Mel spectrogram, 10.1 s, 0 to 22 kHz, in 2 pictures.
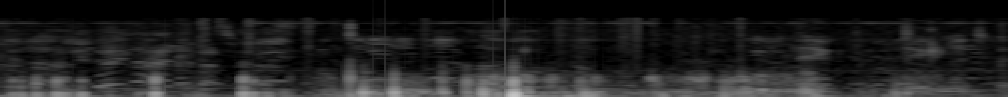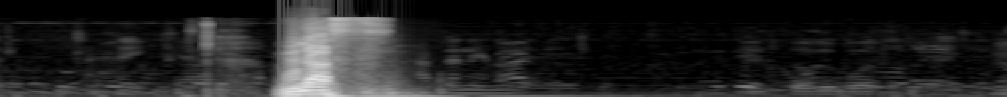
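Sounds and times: faint knocks and taps: 0:00.0 - 0:04.2.

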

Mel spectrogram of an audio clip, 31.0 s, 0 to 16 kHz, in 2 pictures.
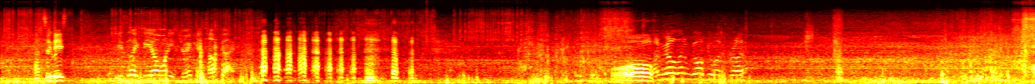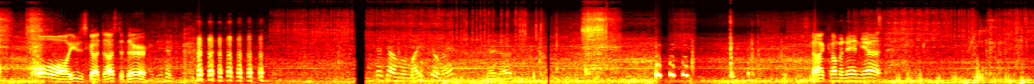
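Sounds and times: boat motor running: 0:00.0 - 0:31.0
wind noise on microphone: 0:02.4 - 0:04.1, 0:06.1 - 0:11.1, 0:28.5 - 0:31.0
people laughing: 0:03.8 - 0:06.3, 0:18.3 - 0:19.6.

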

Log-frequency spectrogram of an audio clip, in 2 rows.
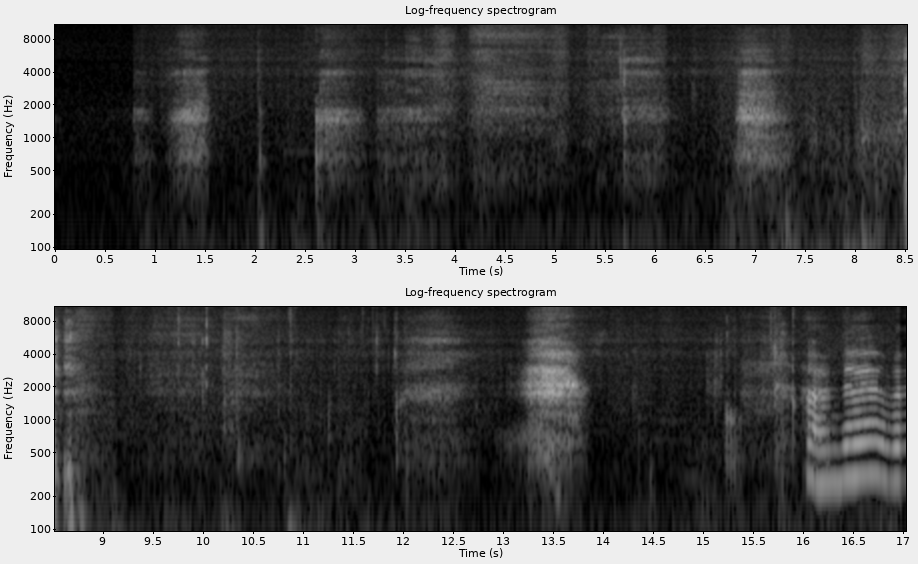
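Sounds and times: person breathing and sighing: 0:11.8 - 0:13.9.

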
